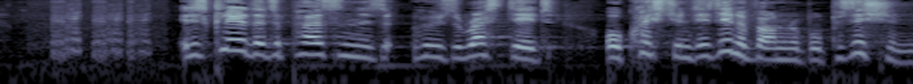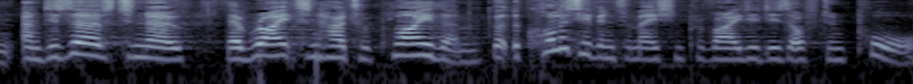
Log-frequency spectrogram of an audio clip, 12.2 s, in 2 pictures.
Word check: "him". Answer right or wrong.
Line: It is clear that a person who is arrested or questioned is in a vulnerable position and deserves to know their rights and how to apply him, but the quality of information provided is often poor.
wrong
